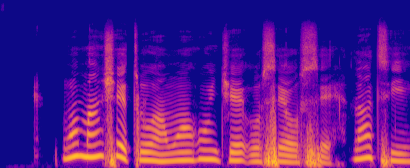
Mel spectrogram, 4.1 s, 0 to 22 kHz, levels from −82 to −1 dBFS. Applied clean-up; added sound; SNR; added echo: neural mask model Resemble Enhance denoiser.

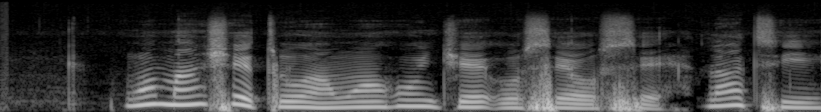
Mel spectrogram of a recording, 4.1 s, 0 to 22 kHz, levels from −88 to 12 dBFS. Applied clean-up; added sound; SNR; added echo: none; none; none; none.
